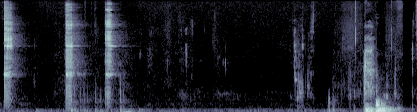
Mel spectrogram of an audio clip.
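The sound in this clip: People tasting St. Hell, a new pale beer, from glasses: a few sharp glass clinks and sipping and swallowing noises between quiet stretches, with a louder burst near the end.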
